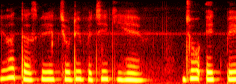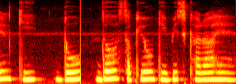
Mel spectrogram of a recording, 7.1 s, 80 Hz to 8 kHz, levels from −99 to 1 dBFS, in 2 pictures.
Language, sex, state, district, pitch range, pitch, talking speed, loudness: Hindi, female, Arunachal Pradesh, Lower Dibang Valley, 245-265 Hz, 255 Hz, 150 wpm, -16 LUFS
